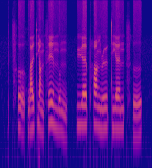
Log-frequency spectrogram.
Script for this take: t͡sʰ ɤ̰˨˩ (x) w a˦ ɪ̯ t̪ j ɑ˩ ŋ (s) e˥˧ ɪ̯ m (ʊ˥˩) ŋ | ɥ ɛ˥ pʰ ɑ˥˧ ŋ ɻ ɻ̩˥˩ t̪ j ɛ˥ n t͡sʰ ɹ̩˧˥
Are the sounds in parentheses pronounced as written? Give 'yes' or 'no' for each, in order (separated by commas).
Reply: yes, yes, yes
